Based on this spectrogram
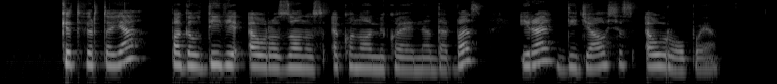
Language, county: Lithuanian, Vilnius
